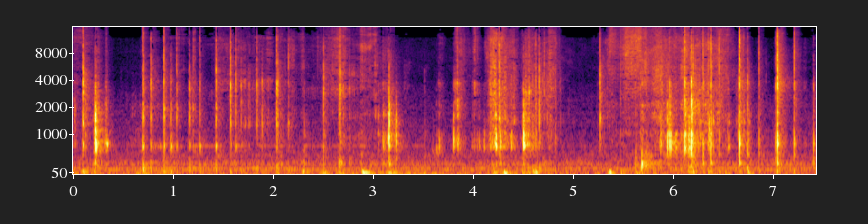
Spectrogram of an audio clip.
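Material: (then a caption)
Plastic. Fingernails tap rapidly across the outer plastic shell of a hollow white cycling helmet, plastic over foam, before it is turned to show its red and black padded inside. The taps are quick, dry, bright clicks with a faint hollow tone near 770 Hz, mixed with soft crinkly scratching between them.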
